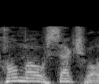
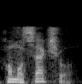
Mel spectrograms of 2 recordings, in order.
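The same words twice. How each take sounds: First: The first part, homo, is strongly stressed. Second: The word is said with ordinary stress. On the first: "they really pronounce homo" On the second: "as opposed to"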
